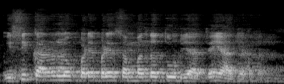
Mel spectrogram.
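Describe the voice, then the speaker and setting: Preacher man, folksy devotional storyteller, a bit high-pitched, reverberant room. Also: a little fast, crowd noise. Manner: folksy storytelling with acted quotes and chanted verses. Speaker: kathavachak preacher.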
